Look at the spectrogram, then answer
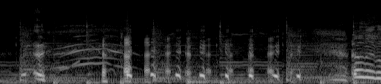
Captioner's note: laughing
